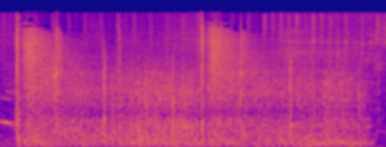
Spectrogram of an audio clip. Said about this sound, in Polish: Stańcie do apelu! Salut armatni!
